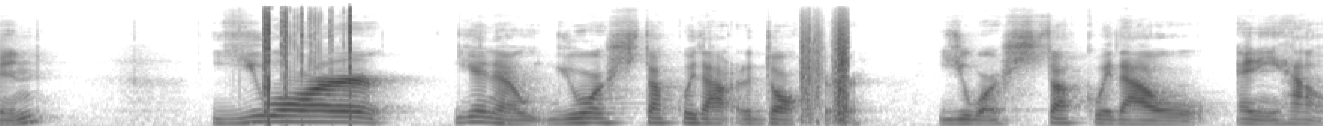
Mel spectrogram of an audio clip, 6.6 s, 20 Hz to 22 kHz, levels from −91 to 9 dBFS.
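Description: It's a speech clip with two bursts of cable scratch noise: a rough, crackly rustle from 1.15 to 1.76 s, sitting at about the same level as the speech, and a shorter one from 4.00 to 4.25 s that's a bit louder than the voice. That scratchy, uneven texture is most likely a worn lead or connector being moved, its contact resistance jumping around and spraying noise into the signal while it shifts.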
